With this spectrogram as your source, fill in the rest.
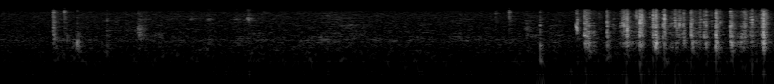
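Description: Typing on a computer keyboard: a few scattered keystrokes at first, then a quick, dense burst of close clicking toward the end, with no talk.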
